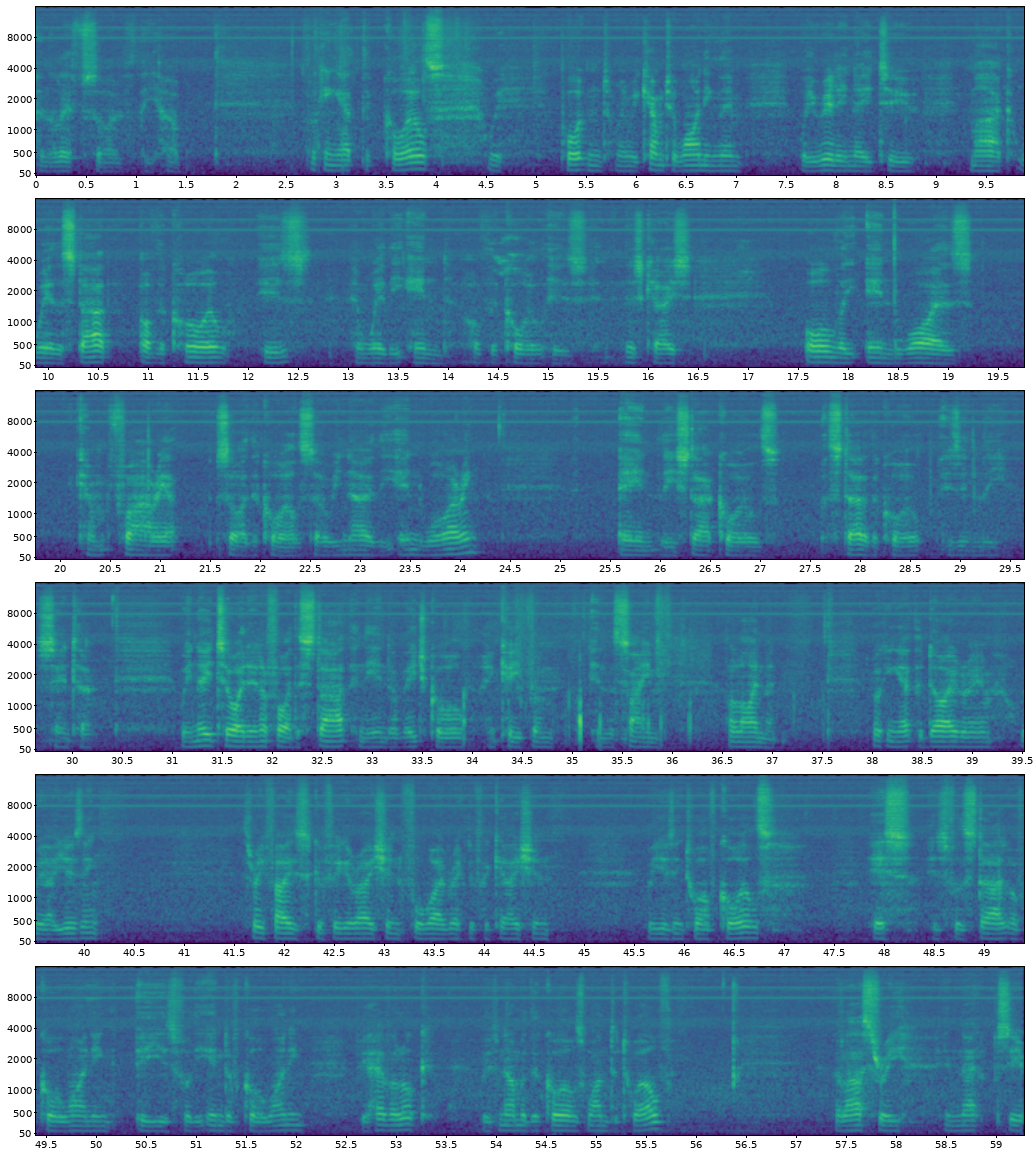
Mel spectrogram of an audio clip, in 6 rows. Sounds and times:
Speech: 0.0 - 1.5, 2.7 - 16.6, 17.6 - 19.4, 20.2 - 24.3, 25.6 - 30.3, 31.1 - 37.2, 38.0 - 40.3, 41.6 - 44.8, 45.6 - 47.2, 47.9 - 55.9, 57.4 - 59.2.

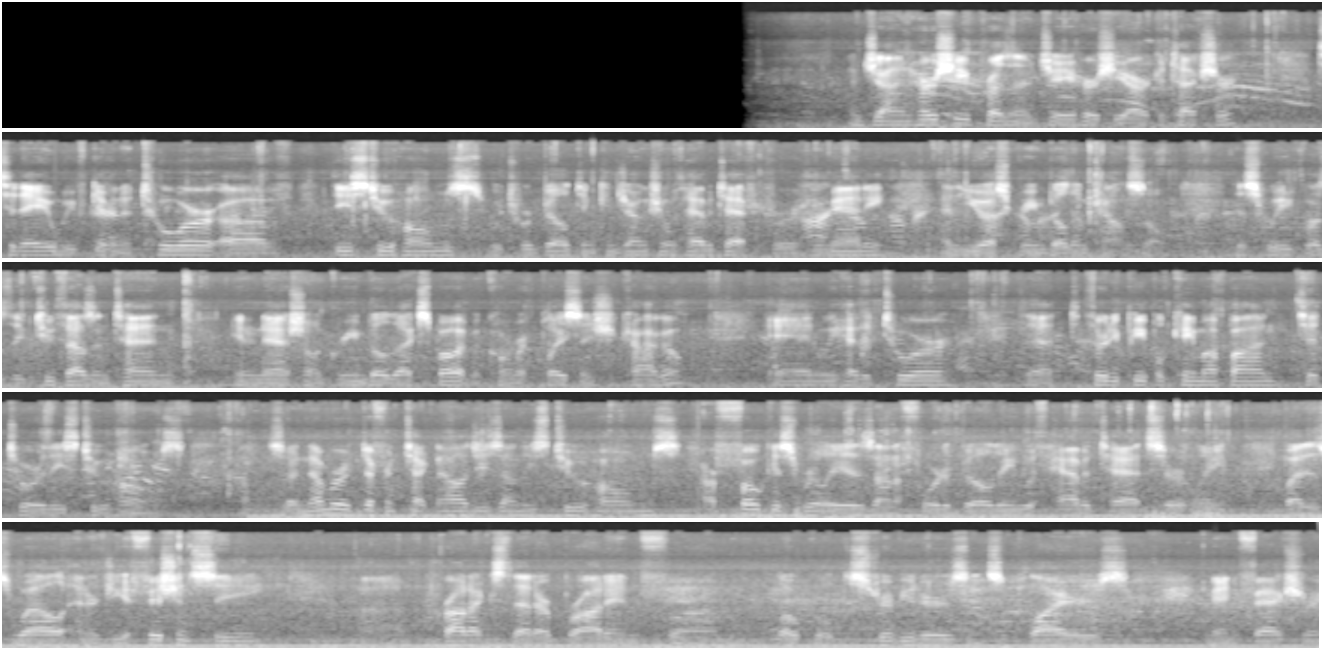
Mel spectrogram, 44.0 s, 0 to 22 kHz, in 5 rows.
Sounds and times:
Speech: 5.0 - 37.0, 37.6 - 43.9.

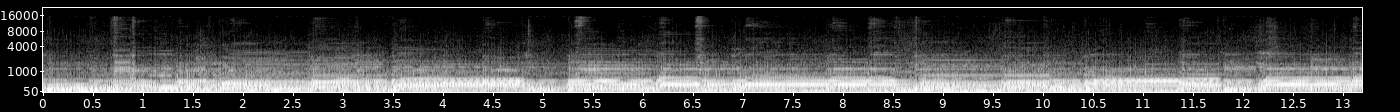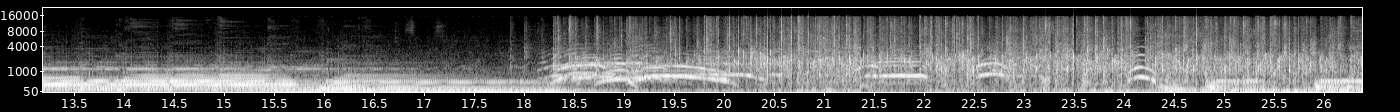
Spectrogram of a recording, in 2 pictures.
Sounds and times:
Music: 0.0 - 19.0, 23.4 - 26.3
Inside, public space: 0.0 - 26.3.

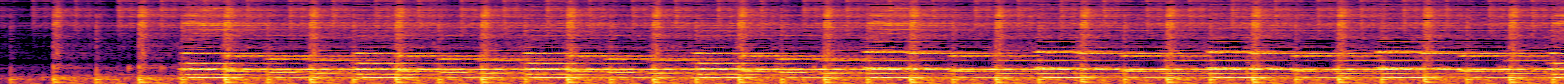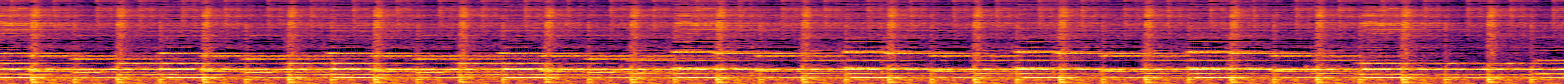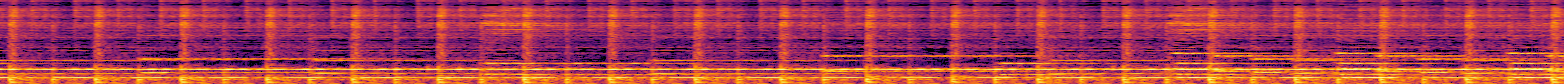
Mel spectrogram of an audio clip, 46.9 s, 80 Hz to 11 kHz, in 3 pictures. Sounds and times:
Techno: 0.0 - 46.9.

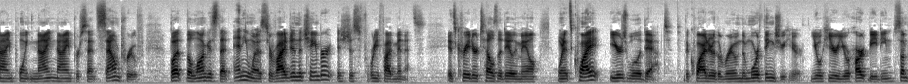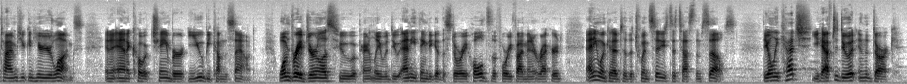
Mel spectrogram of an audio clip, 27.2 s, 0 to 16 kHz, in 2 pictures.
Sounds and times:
Speech: 0.0 - 27.2.

